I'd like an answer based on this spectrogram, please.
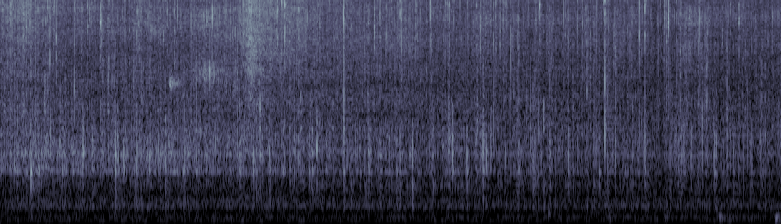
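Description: Beaten egg frying in a pan: a steady sizzle with small crackles.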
